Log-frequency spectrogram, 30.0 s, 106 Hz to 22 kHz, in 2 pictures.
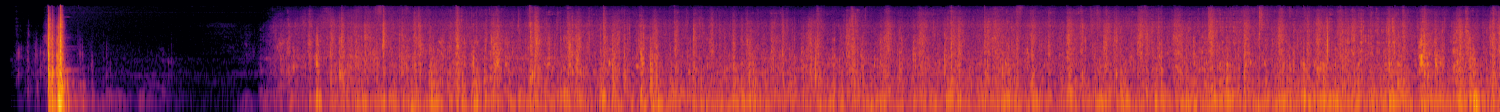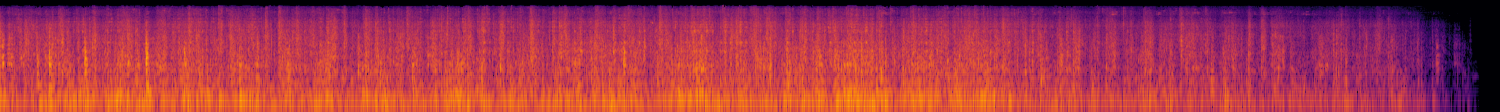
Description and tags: Horsewagon from 18th century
